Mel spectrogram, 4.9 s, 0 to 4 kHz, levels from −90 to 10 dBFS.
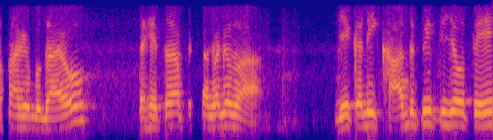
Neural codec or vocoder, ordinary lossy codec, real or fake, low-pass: none; none; real; 3.6 kHz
